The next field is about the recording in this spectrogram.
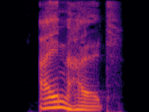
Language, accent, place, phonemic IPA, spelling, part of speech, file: German, Germany, Berlin, /ˈaɪ̯nhalt/, Einhalt, noun, De-Einhalt.ogg
- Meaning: stop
